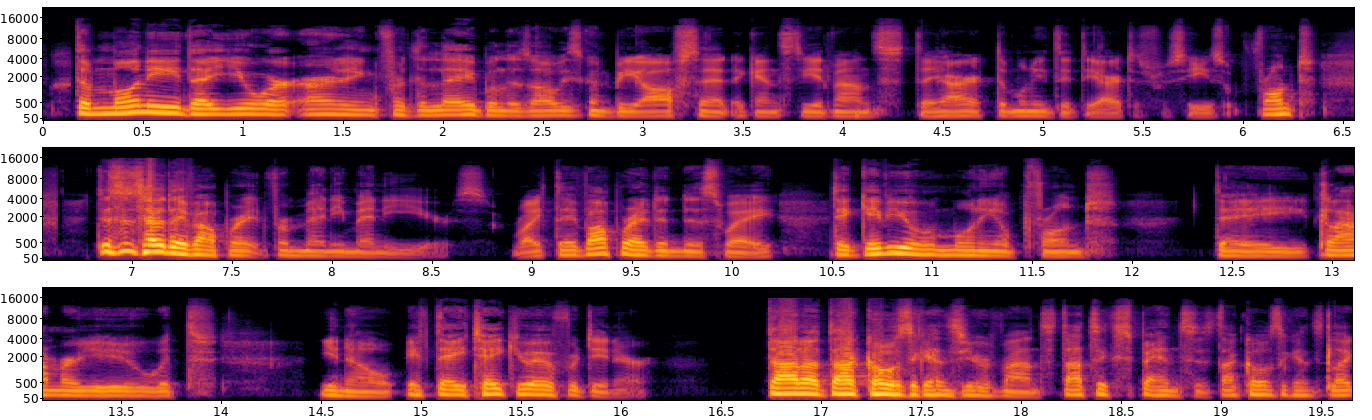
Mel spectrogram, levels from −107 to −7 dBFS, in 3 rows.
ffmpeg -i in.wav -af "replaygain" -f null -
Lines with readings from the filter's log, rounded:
track_gain = +6.4 dB
track_peak = 0.401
